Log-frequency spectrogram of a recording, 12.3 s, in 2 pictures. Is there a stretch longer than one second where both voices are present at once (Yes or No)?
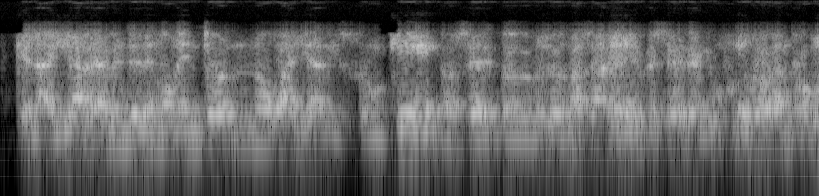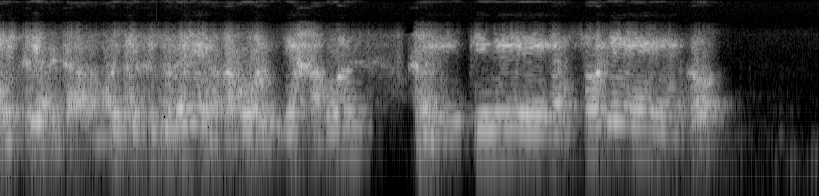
Yes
